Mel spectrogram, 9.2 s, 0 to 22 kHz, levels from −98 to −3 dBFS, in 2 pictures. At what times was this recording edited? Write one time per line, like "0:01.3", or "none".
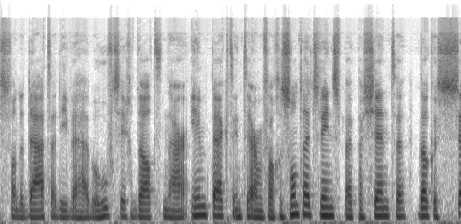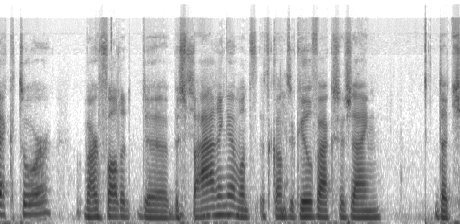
0:01.1
0:01.9
0:05.9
